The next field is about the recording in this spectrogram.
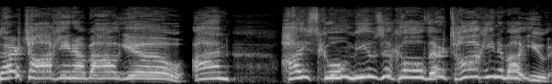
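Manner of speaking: thrilled shouting, pitched very high. Retelling someone running downstairs with big news: imitating excited yelling. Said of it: "she's yelling".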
